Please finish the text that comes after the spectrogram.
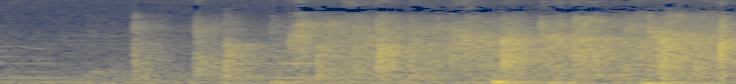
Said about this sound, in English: I'm not done. It's save your clapping, or don't clap next.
